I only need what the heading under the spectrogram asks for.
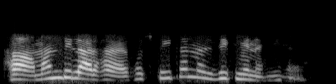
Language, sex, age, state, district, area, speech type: Hindi, female, 45-60, Bihar, Samastipur, rural, conversation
